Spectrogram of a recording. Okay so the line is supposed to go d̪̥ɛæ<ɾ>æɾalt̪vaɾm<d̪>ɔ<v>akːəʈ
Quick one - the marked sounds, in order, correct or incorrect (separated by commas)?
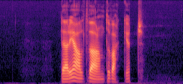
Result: correct, incorrect, correct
